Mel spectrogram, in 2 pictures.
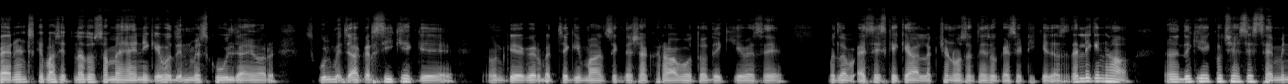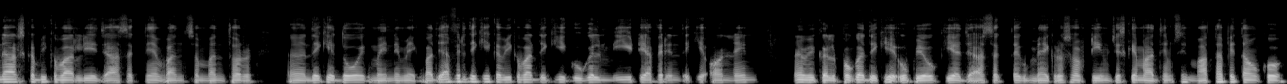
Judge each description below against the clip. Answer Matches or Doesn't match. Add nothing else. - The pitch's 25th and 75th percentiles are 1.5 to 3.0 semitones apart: Matches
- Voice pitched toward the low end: Matches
